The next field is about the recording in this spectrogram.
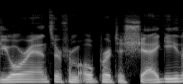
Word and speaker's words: Shaggy: You're saying it wrong, Brayden. It's Shaggy.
